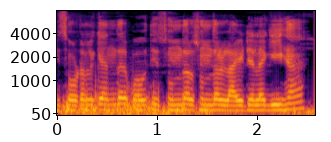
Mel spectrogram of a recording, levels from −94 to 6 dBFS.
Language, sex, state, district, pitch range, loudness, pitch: Hindi, male, Uttar Pradesh, Saharanpur, 150-160 Hz, -12 LUFS, 155 Hz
